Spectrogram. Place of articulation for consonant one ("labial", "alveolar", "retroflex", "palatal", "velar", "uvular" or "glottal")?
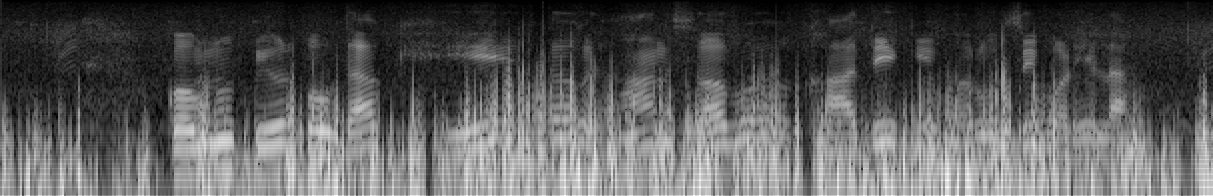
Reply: velar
